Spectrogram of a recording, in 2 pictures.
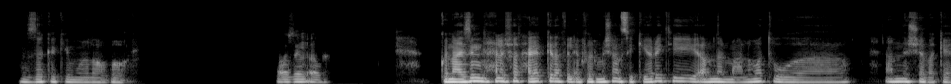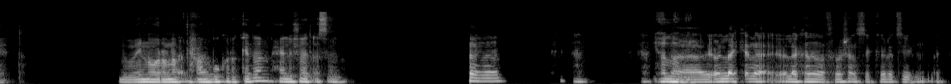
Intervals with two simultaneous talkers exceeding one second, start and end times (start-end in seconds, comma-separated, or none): none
